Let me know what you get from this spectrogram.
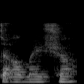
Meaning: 1. A historical region of Croatia, on the eastern coast of the Adriatic Sea 2. A province of the Roman Empire
- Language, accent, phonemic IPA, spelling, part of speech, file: English, US, /dælˈmeɪʃə/, Dalmatia, proper noun, Dalmatia US.ogg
